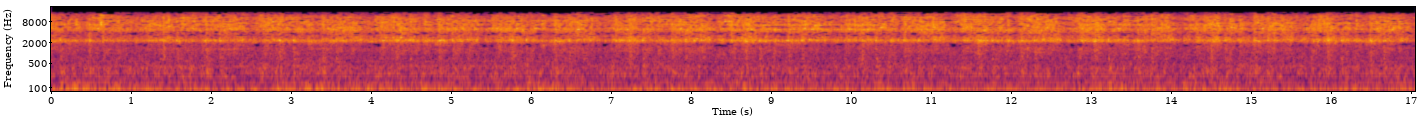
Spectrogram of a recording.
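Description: Covered freight wagons of a long goods train rolling past on the adjacent track: a steady rumble of wheels on rails with light clicking over the joints and a steady high-pitched whine over it.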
